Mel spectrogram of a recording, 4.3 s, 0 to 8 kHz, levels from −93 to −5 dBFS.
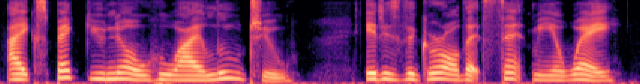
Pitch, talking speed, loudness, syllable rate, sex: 180 Hz, 225 wpm, -17 LUFS, 5.5 syllables/s, female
